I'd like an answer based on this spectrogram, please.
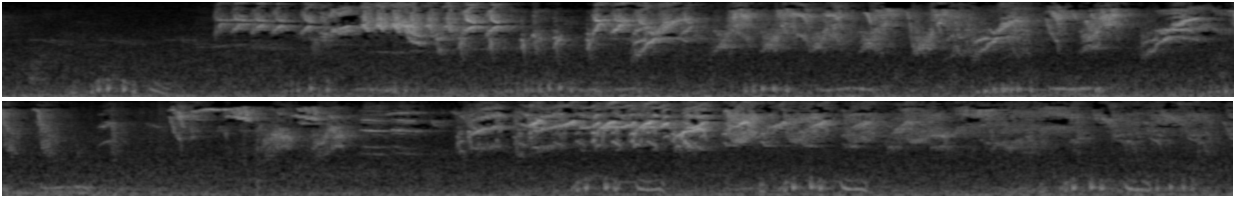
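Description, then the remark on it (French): Pigeons coo in low, repeated throaty bursts, while a busy chorus of smaller birds chirps and twitters continuously above them; a faint flutter of wings may pass. “C'est les danses quotidiennes avec les pigeons, quoi, le sabre.”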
